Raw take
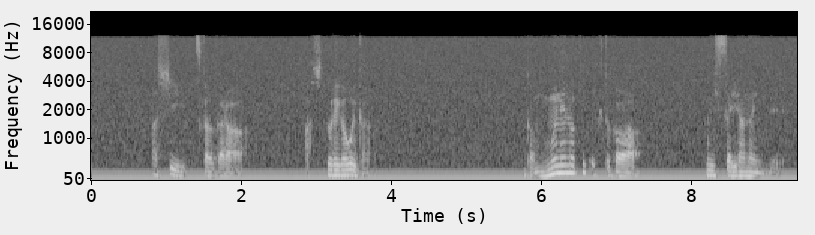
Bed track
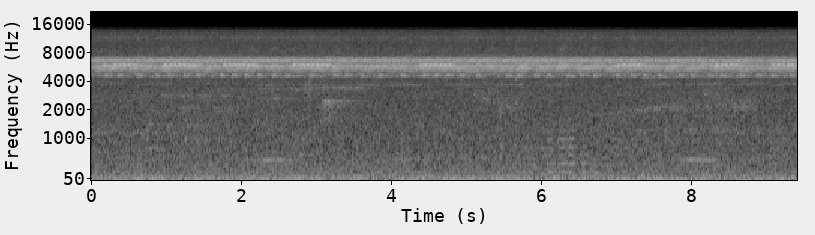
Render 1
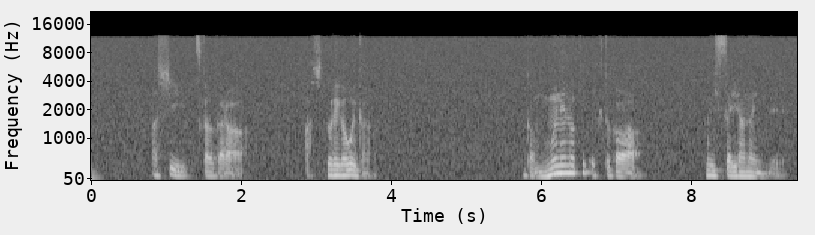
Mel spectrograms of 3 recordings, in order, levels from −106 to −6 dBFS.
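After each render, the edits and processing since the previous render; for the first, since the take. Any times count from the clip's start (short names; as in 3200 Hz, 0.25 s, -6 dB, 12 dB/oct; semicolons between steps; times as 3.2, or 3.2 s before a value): notches 50/100/150/200/250 Hz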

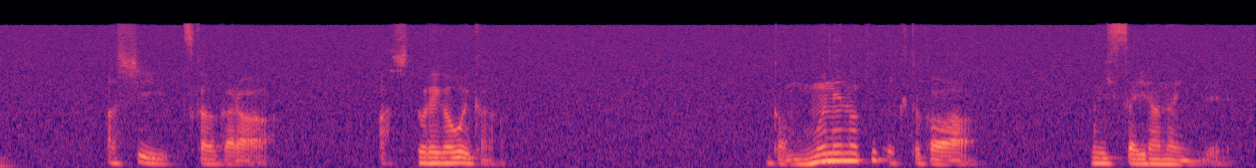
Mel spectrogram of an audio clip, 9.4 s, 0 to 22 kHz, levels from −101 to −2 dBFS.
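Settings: nothing audible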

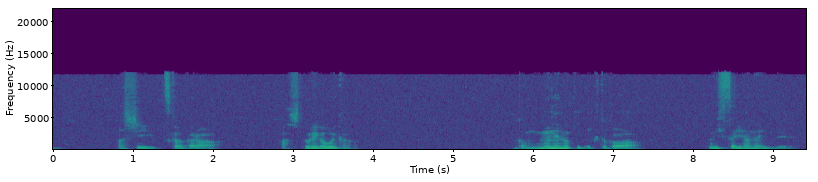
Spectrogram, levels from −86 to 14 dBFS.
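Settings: noise print and reduce 6 dB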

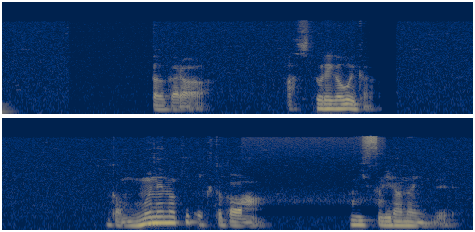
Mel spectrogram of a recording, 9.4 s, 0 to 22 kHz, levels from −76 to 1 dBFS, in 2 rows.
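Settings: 0.67–1.51 room tone; 3.49–3.94 studio fade out; 7.1–8.55 EQ curve 350 Hz 0 dB, 530 Hz -28 dB, 1000 Hz +8 dB, 2000 Hz -4 dB, 3200 Hz -4 dB, 5700 Hz 0 dB, 12000 Hz +10 dB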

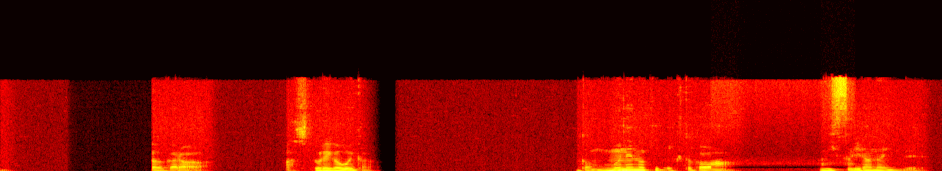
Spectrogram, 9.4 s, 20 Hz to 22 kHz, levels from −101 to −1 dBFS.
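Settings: expander -44 dBFS; dynamic EQ 5900 Hz, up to +5 dB, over -52 dBFS, Q 0.77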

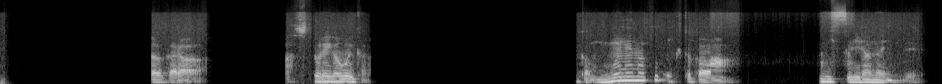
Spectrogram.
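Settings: in parallel at -1 dB: level quantiser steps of 16 dB; on the sum: sample leveller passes 3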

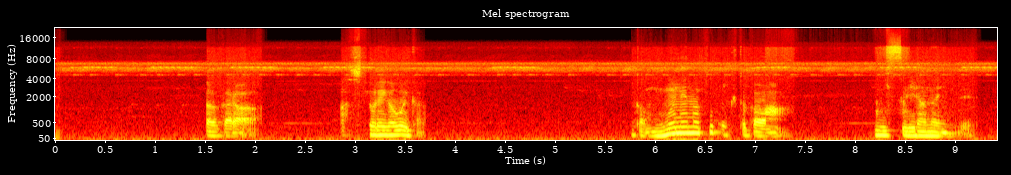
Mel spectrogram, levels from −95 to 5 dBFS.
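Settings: add bed track +6 dB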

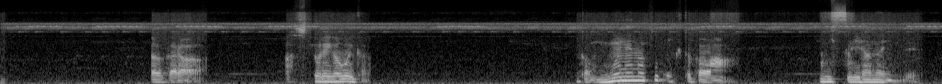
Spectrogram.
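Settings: gain -5.5 dB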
